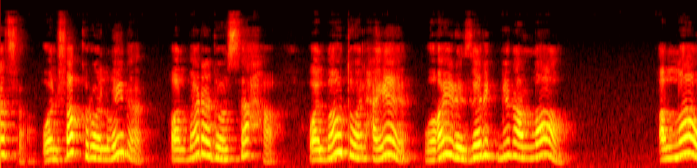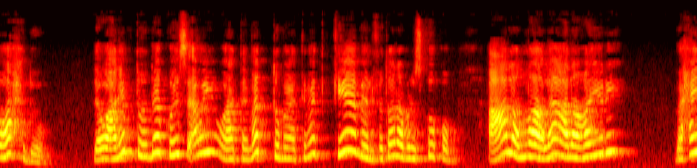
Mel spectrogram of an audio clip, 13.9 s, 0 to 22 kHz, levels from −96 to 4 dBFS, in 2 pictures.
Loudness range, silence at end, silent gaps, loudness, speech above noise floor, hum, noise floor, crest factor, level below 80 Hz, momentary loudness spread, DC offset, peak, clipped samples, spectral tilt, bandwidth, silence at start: 4 LU; 0 s; none; -23 LUFS; 41 dB; none; -63 dBFS; 18 dB; -70 dBFS; 12 LU; under 0.1%; -4 dBFS; under 0.1%; -3.5 dB/octave; 15.5 kHz; 0 s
